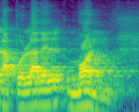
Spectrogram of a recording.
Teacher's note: que es Mont, acabado en T, con la relajación fonética en la pronunciación, esa T cae y se convierte en la Puebla del Mont.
